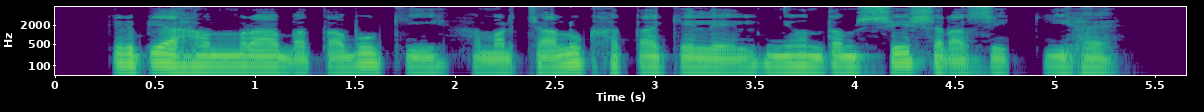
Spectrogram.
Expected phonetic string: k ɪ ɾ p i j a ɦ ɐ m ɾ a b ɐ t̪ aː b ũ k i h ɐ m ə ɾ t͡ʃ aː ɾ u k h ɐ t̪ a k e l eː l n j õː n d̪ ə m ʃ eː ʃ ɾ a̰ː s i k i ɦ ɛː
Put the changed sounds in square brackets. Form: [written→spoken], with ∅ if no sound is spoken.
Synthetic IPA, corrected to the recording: k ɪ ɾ p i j a ɦ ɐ m ɾ a b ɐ t̪ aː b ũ k i h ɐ m ə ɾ t͡ʃ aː [ɾ→l] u k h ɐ t̪ a k e l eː l n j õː n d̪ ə m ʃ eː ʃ ɾ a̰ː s i k i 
